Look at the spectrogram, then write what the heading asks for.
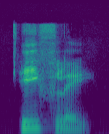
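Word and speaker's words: Keighley: they are common names so it's not Kylie it's actually Keithley oh why why is there a th in there Keith Keithley okay what's going on with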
